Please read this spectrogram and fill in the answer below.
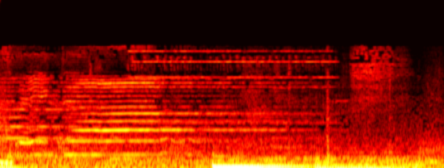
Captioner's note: phone ringing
